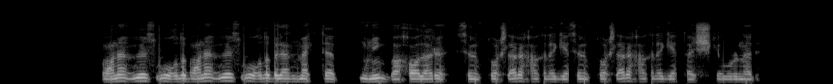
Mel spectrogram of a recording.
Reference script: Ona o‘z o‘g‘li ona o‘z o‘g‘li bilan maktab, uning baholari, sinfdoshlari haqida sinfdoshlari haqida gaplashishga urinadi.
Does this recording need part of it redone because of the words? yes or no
no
